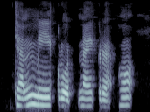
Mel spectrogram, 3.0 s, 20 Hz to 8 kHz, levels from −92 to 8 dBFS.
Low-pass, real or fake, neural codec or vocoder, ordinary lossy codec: none; real; none; none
